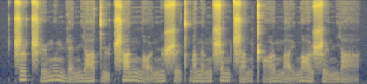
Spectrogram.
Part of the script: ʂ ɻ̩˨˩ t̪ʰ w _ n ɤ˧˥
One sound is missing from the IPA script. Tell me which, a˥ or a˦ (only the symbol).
a˦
